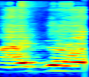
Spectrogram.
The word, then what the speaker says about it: higher: With more than half of women in higher education. No, higher. Higher. Yeah, higher. So G is Silent.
